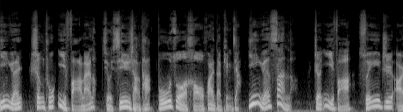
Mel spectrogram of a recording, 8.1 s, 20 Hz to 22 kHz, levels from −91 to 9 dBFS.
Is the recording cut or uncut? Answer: cut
